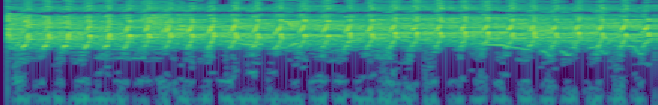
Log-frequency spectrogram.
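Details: White-rumped shama training recording for teaching other birds: a fast, even chatter of bright, buzzy notes repeated about three times a second, with a faint low pulsing beneath.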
